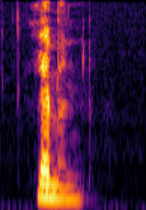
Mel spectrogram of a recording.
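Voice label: "lemon", British English; pronunciations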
